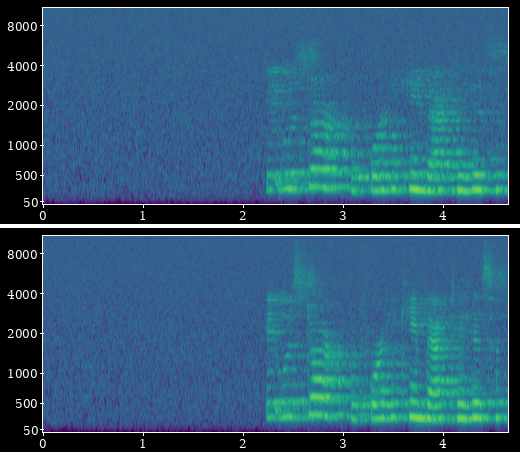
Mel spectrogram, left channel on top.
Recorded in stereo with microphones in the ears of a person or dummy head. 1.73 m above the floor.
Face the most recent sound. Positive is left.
turn(degrees=-50)  # may be behind; listen again after turning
